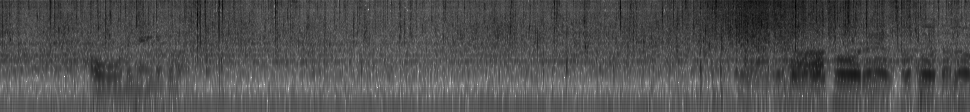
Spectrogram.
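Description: Fish slither and patter as they are poured into a plastic basin.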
